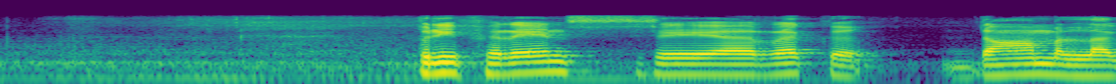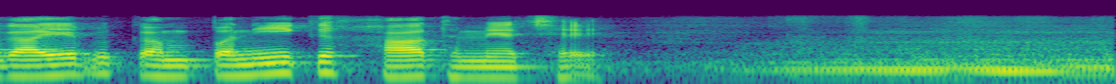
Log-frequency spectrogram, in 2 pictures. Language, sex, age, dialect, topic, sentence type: Maithili, male, 36-40, Bajjika, banking, statement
